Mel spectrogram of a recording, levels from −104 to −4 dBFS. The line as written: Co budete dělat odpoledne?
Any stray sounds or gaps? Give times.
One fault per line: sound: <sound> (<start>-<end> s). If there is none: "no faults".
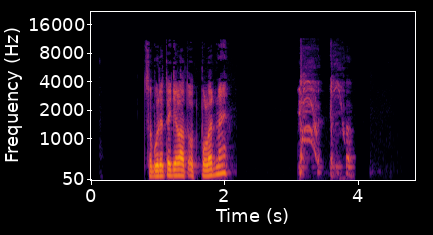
sound: cough (3.1-4.0 s)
